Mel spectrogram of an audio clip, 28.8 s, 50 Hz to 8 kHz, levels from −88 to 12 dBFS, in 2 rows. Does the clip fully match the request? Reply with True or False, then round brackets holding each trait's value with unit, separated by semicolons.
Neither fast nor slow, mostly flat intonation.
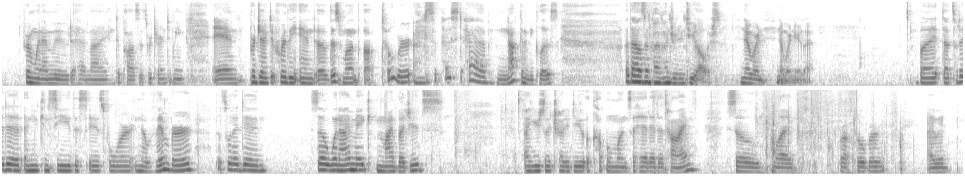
False (165 wpm; 3.9 semitones)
